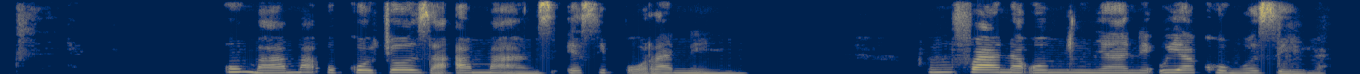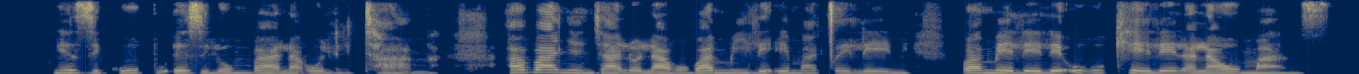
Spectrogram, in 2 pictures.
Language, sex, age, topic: North Ndebele, female, 18-24, health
